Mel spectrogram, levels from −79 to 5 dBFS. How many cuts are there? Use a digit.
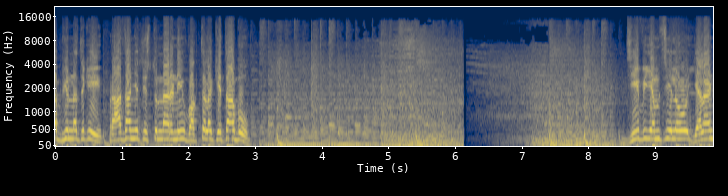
0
